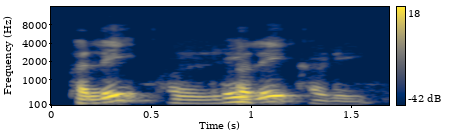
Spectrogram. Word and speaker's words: politically: And the pronunciation is on the stress is on the second. So that's why it's Politically. tickly. You see, it's Tickly. tickly. Yeah. So according to this phonetic spelling, is politically. You're right. That's how it's that.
